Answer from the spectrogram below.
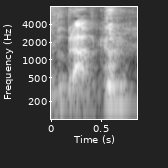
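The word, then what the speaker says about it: Dubravka: Ex exemplo, o, o Drubávica, né? o Dubrávica.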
